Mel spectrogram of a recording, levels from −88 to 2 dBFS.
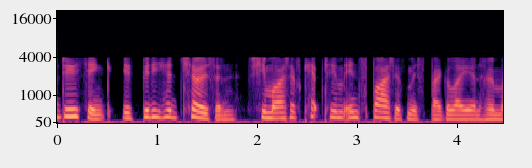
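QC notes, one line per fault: No faults found in this speech clip.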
